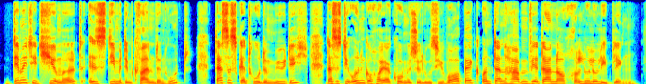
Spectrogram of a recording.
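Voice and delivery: put-on high-pitched, self-important girl; condescending and superior; haughty young witch leader. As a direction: look down on the newcomer, voice pitched high.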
